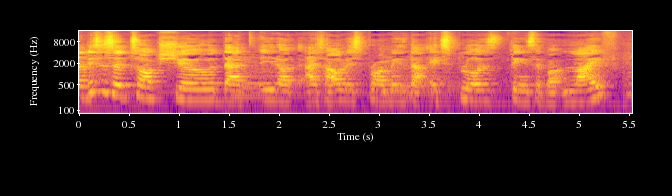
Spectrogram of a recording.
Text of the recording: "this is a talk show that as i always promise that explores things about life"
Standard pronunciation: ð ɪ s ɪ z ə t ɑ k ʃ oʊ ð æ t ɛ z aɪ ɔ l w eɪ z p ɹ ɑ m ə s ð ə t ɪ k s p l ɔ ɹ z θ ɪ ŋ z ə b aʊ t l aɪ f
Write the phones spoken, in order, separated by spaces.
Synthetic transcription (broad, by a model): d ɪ s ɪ s ə t ɑ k ʃ oʊ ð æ t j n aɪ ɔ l w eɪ s p ɹ ɑ m ə s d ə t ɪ k s p l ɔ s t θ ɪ ŋ s ə b aʊ t l aɪ f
